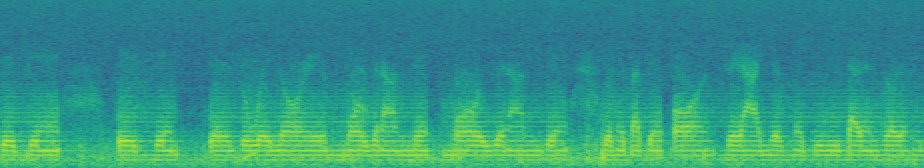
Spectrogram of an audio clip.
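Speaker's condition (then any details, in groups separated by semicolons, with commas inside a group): Laryngectomy; after laryngeal cancer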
